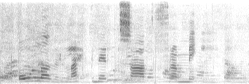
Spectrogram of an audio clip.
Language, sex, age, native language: Icelandic, female, 10, Icelandic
